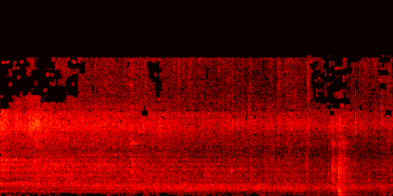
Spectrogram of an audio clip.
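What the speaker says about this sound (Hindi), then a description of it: "इसमें अब उसी पैन में थोड़ा सा ऑयल जाएगा और उसमें जो फेटे हुए अंडे ये थोड़े से डालेंगे।" Beaten eggs frying in a little oil in a pan, a soft, steady sizzle heard close up with a faint tap partway through, no voices.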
